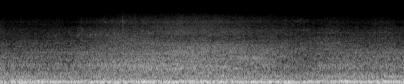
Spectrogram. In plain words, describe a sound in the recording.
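A car passes close by.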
